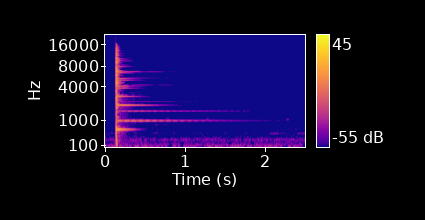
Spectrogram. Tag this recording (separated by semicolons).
Domestic; Fork; FX; Hit; Hits; Kitchen; Knife; Loop; Metal; Metallic; Pan; Percussion; Saucepan; Spoon; Wood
